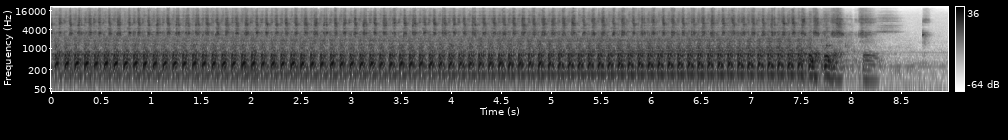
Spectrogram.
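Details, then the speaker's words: Home-built air compressor driven by a 3/4 hp motor, though the compressor wants 5 hp: fast steady chug near 200 per minute dying away with a hiss; pressure leaking past the piston rings, no check valve fitted. "hear that oh the pressure's leaking by the rings i need a check valve"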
